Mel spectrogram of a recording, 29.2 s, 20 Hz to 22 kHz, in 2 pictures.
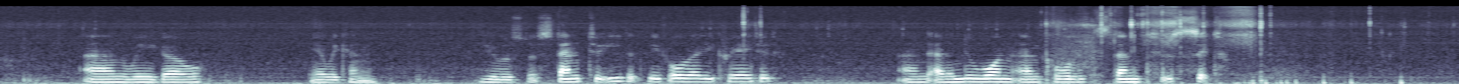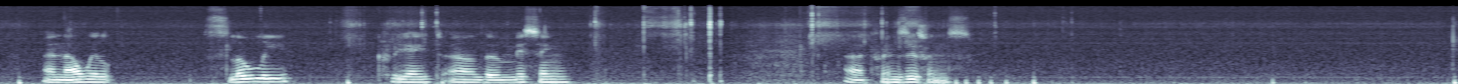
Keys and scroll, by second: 11.2-11.9 typing, 12.2 Return, 18.8 b, 21.2 Delete, 21.4 Return, 23.4 alt+a.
